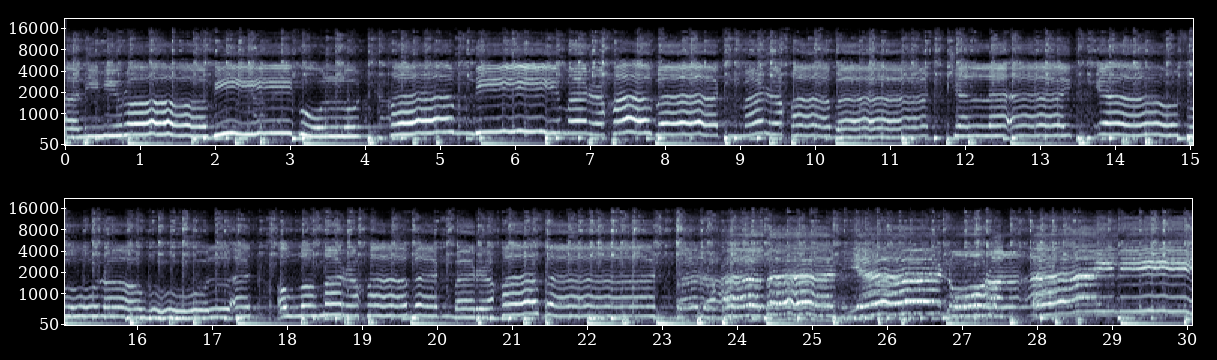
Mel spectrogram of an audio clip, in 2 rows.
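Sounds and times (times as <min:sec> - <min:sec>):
girl singing into a microphone: 0:00.0 - 0:27.1, 0:27.7 - 0:30.0
frame-drum ensemble: 0:00.0 - 0:30.0
deep low drum beat: 0:21.4 - 0:30.0.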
